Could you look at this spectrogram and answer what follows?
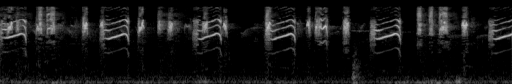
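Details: Shrill, rapid chirping of a small, noisy bird, with sharp rising-falling notes repeated in tight bursts and short pauses between them.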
